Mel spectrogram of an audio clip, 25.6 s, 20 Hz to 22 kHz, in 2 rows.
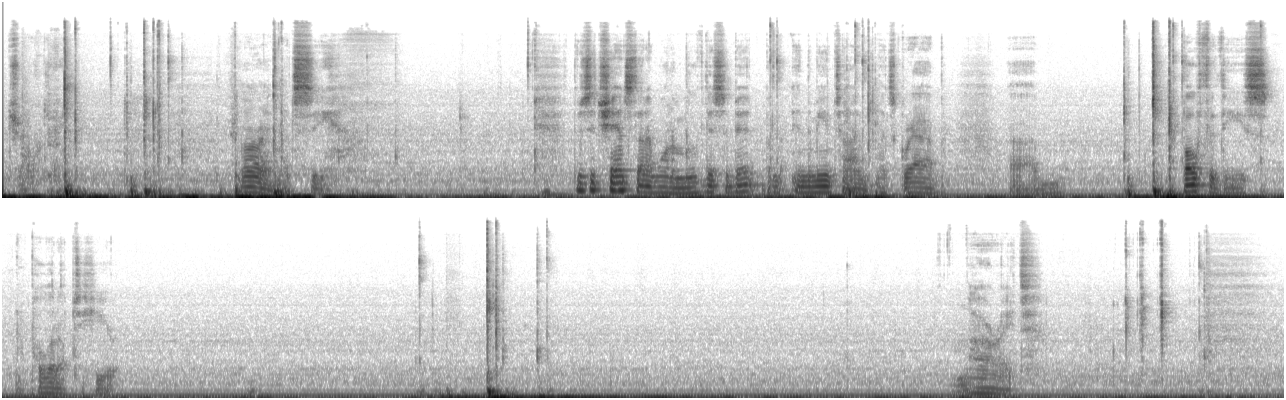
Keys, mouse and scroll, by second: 0.2 ctrl+j, 1.1 a, 1.8 ctrl+s, 3.1 KP_3, 7.4 middle click, 8.1 click, 11.8 shift+d, 13.0 click, 18.1 a.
